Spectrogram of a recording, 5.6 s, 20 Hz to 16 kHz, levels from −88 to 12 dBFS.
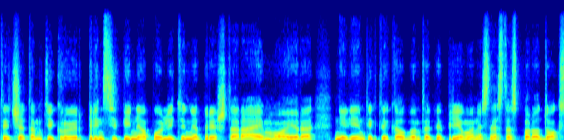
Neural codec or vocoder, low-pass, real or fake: autoencoder, 48 kHz, 32 numbers a frame, DAC-VAE, trained on Japanese speech; 14.4 kHz; fake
